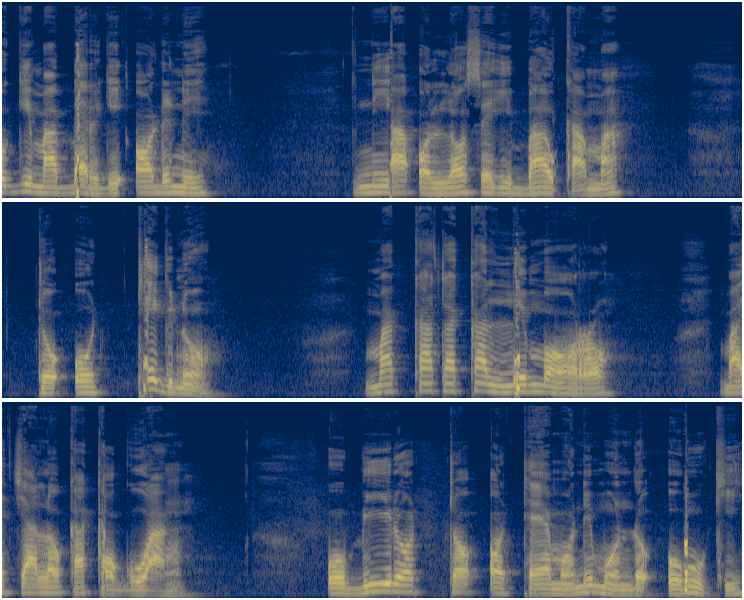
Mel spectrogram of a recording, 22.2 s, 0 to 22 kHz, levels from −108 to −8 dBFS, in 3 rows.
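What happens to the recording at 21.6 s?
From 21.62 to 21.67 s the speech breaks into a garbled glitch about two 26.1 ms frames long, and the speech jumps ahead. Unlike a clean dropout, the frames after the cut are likely decoded from another frame's bytes, a broken MP3 bit reservoir.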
